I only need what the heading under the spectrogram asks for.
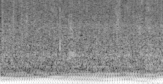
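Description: Steady rain falls in a continuous soft hiss over a low rumbling undertone, fairly quiet and even throughout, with no voices.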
